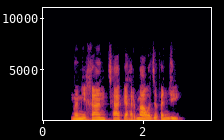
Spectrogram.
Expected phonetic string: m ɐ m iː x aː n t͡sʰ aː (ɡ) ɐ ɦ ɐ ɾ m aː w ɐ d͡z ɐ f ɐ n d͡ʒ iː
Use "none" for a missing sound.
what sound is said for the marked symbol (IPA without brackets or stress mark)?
k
